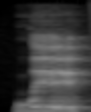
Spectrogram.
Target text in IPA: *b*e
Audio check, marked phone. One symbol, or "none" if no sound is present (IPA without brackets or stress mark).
w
